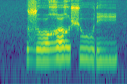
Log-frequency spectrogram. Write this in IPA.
zoːʁɤʁʃuː ɾi

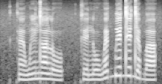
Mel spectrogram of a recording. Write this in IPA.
kɛ̃˧wĩ˦dã˦lo˧ | ke˧no˧ wɛ˦ɡ͡be˦de˦ dɛ˧ba˧

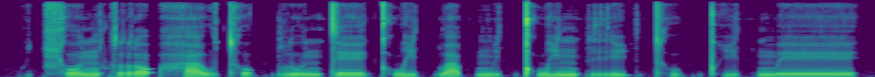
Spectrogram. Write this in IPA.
t͡ɕʰo˦˥nkrɔ˥˩ʔha˨˩w tʰo˨˩k̚plu˨˩nteː˧kʰwi˦˥t̚ wa˨˩p̚mi˨˩t̚kʰwi˥˩npri˨˩ʔ tʰu˦˥k̚pʰi˨˩t̚meː˧

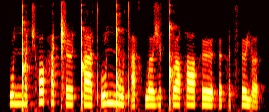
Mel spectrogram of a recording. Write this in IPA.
uŋ͡ǃət͡ʃʰɔ haǁøːǃaːtʼu ŋ͡ǃutʼakʰwəːʒə ǃuːqɔːhøː θøhət͡sʰøjə

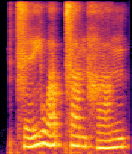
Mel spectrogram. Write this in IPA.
t͡se˨˥j wɐ˨˥p̚sɐ˨n hɐ˨˧ŋ

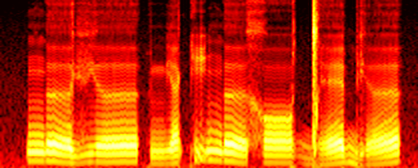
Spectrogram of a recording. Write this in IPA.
ŋəː˥˩ vʲəː˥ | mʲa˩˥kḭ˥ŋəː˥˩ xɔː˧ɡ͡ǀɛː˩˥bʲɜ˩˥

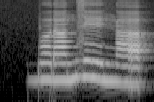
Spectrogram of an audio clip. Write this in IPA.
bʌɾanzeŋa

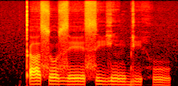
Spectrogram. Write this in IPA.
kʼa˨so˨ zeː˨si˨ɣĩ˨ɡ͡bi˨ hu˨

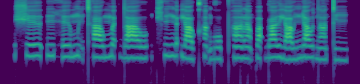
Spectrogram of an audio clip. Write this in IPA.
ʃe˦ɪ̯ ʔĩ˦he˦ɪ̯mĩ˦˨tʰa˦ʊ̯ mɛ˦ʔ da˦ʊ̯ | t͡ɕʰĩ˦ŋɛ˦ʔja˨ʊ̯kʰã˦˨ ɡo˨pʰã˦ lã˦˨pä˦ʔ ɡa˦ɪ̯ja˨ʊ̯ɲa˦ʊ̯ dã˦ti˨

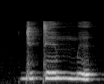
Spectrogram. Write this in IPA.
dytemːɪ

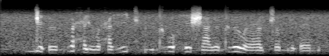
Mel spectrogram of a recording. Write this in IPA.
ɟe˥˩ʔø˩ bʱʏ˥˩ħjɪ˩u̯ ħɪ˩ɦi˥˩cɓi˩dʱo˥˩ hɪ˥˩ʃa˩lə˩dʱø˥˩u̯ ʕø˩cə˩bʏ˩ ʔɛ˩b

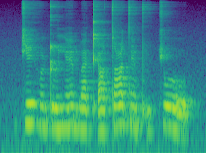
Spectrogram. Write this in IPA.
ceɦõʈu jɛ̃bakʼe tˤetɛ̃pʼṳ co

